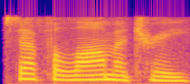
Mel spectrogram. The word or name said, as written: cephalometry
